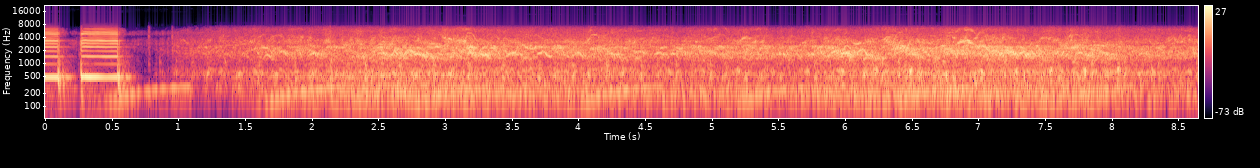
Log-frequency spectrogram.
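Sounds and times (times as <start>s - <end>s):
brief beeping tone: 0.0s - 1.0s
bats circling a spaceship heard through outside microphones: 0.0s - 8.1s.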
